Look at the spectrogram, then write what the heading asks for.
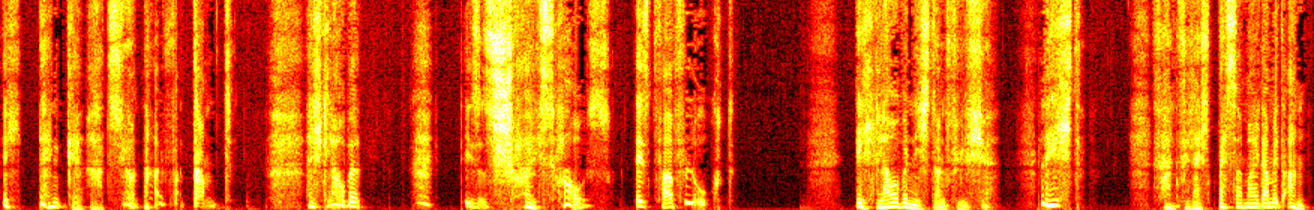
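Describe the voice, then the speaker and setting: A man's voice: on the high side, huge pitch swings, slow, long pauses, breathy edge, no room sound, clean studio sound, voice pushed up, exaggerated voice. A man voicing a frightened, sarcastic, shaken wife in an audiobook, emotional and emphatic. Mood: agitated, cursing. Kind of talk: dramatised audiobook dialogue.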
